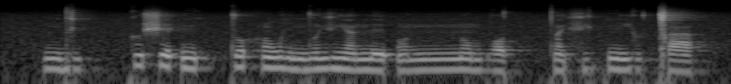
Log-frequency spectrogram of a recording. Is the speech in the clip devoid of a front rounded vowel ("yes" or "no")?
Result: yes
